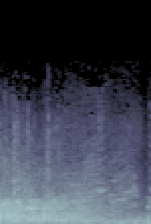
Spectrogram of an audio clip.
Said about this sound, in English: Can we give these guys a round of applause for having such courage? It takes courage.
